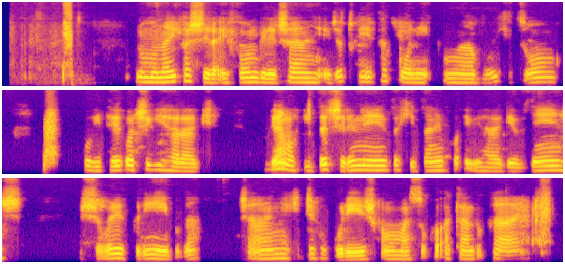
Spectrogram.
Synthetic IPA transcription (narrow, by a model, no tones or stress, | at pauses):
numunhajikaʃiɾaʔifuːmbiɾe̞t͡ʃaːŋhe̞̰ʔḭvjotwiːtakniumŋaːvuwikituːŋɡo | kuɡite̞ɡwat͡ʃiɡiɦaɾaɡe | kuɡiɾaŋɡokiːzet͡ʃeɾene̞ːzakizaneko̞ʔḭβiɦaɾaɡe̞vjiːnʃi̥ | βiʃo̞̰βoɾe̞kuɾʔiːbɡa | t͡ʃa̰ːŋ̥hekid͡ʒekuɡ̥uɾiːʃɡwa̰mumaso̞̰ko̞̰ʔataːndukʰaːɲe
